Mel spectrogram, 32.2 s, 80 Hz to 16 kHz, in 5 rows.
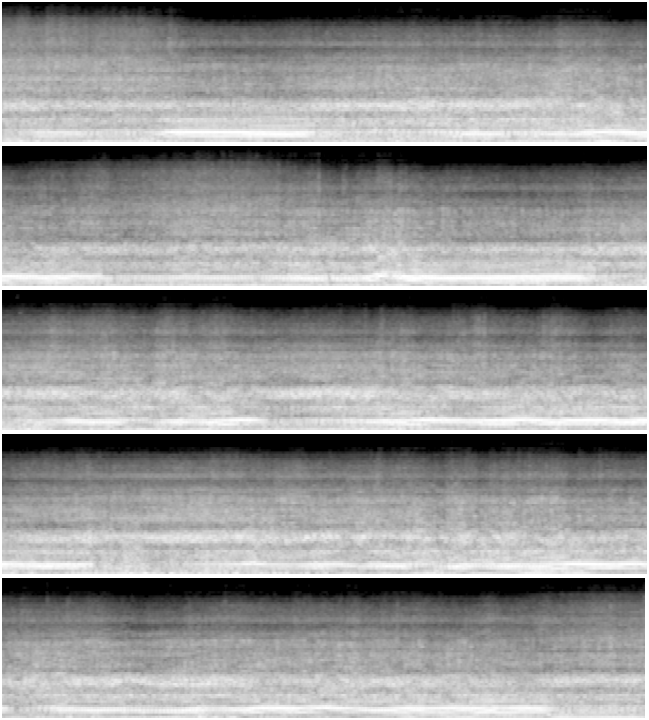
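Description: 2017 KTM 250 EXC-F dirt bike's four-stroke single-cylinder engine being ridden along a dirt trail, on and off the throttle, its note rising and dropping every second or two.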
